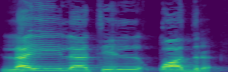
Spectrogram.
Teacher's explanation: make sure you pronounce the qaf with the fullest sound because it's from the full mouth letters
